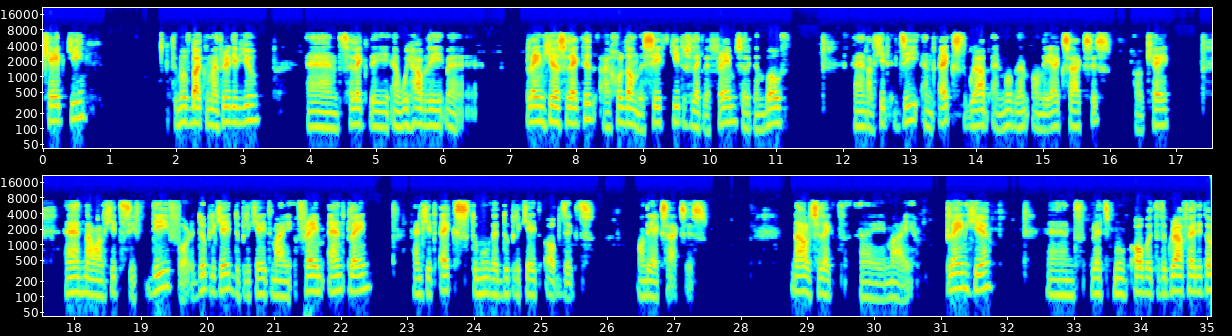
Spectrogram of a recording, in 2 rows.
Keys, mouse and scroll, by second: 9.7-11.3 right drag, 12.7 g, 16.0-17.8 drag, 19.3 shift+d, 25.1-26.8 drag, 30.6 right click.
